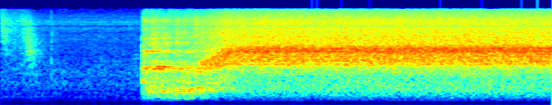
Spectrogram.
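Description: A table saw starts up and runs with a loud steady whine.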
